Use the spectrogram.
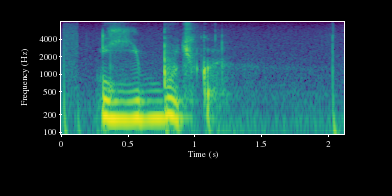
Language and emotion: Russian, angry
